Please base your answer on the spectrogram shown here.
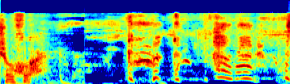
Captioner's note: cough cough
